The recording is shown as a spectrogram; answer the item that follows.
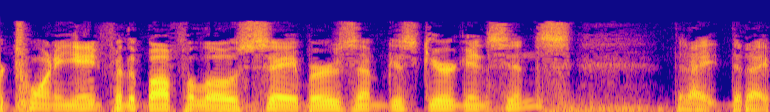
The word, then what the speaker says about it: Zemgus Girgensons: He is number 28 for the Buffalo Sabres, Zemgus Girgensons. Did I pronounce it right?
